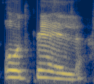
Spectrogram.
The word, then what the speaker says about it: hotel: The letter H has absolutely no sound in Spanish. ¿Cuánto cuesta ir al hotel?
